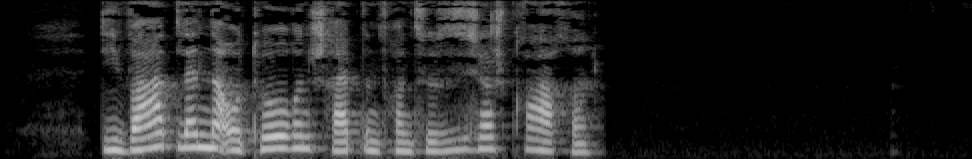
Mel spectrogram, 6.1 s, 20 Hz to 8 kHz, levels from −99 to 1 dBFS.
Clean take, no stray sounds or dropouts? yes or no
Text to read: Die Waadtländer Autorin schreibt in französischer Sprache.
yes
